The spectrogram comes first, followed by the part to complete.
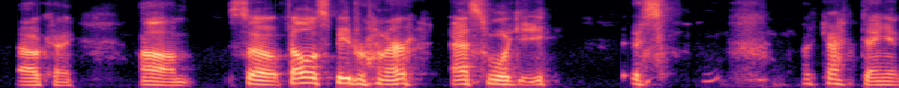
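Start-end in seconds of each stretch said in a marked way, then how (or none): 1.5-6.0 giggly speech breaking up, laughing through words. Introducing a fellow speedrunner to another speaker, laughing while talking. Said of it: "now I'm laughing".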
